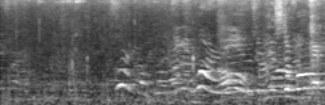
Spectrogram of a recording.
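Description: Indistinct young voices chattering and calling out, louder and more animated from about a second and a half in.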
